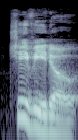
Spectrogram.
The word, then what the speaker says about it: chivito: Again, another thing that I probably not pronounce right. Dulce de leche. Dulce de leche. Chivito. Chivito.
